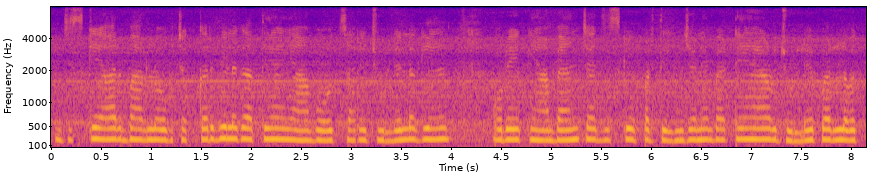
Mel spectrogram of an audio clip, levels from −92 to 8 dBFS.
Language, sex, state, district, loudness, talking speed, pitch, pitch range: Hindi, female, Punjab, Fazilka, -13 LUFS, 215 wpm, 215 Hz, 205-225 Hz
